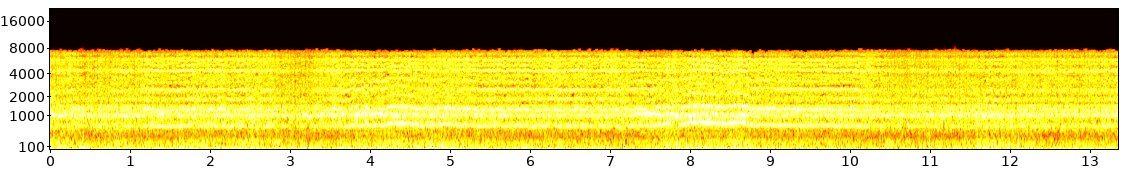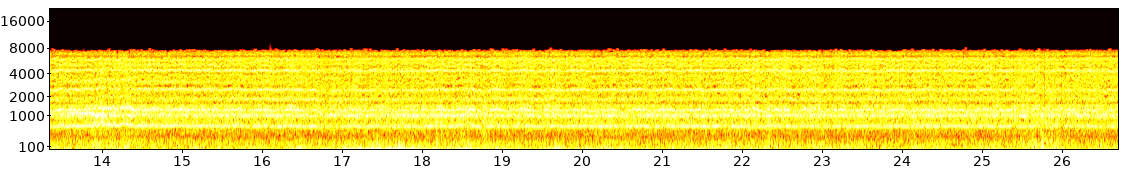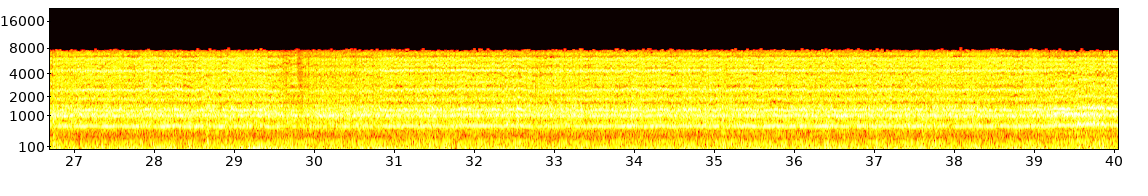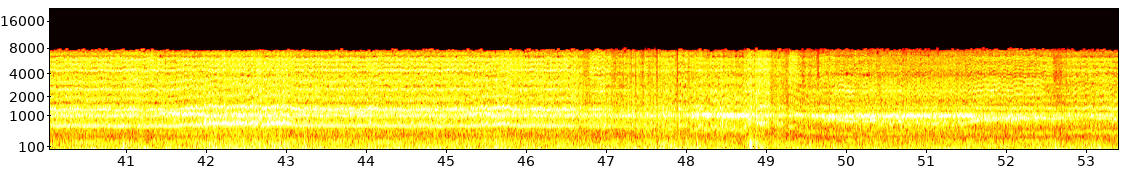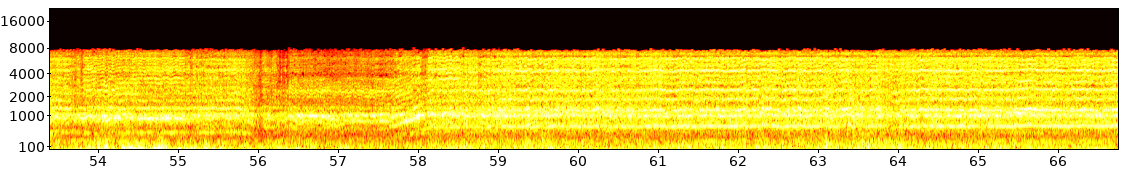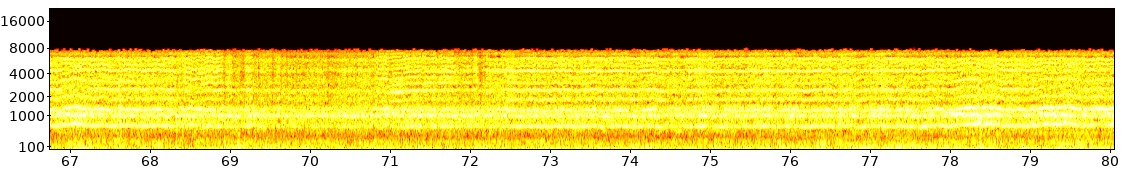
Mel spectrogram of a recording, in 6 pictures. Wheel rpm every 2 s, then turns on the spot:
160, 160, 160, 160, 160, 160, 160, 160, 160, 160, 160, 160, 160, 160, 160, 160, 160, 160, 160, 160, 160, 160, 160, 160, 160, 120, 120, 110, 80, 140, 160, 160, 160, 160, 160, 160, 160, 160, 160, 160.
none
